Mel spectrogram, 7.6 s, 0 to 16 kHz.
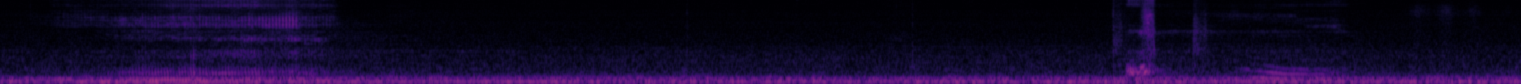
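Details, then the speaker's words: Snoring in a sleeping 2-year-old female dog: continuous low, rough rumbling, steady throughout, with brief squeaky sounds near the end; owner says this little snore when sleeping is normal for her. "And this little snore that she does when she's sleeping, that's just her. That's my baby girl, Miss Harley May."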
